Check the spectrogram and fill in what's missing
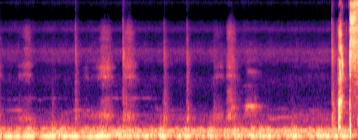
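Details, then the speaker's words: Build-up sneeze after the person reports a tickle: brief breathy catches in a quiet room with low hum, ending in a sharp, explosive sneeze burst. "Hey. I feel a tickle. I think of a sneeze."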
